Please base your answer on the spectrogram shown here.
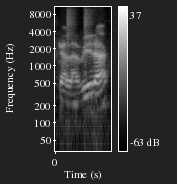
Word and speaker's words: Calaverx: Pues mira, la X se supone que se tiene que pronunciar como A, es Calavera, así.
